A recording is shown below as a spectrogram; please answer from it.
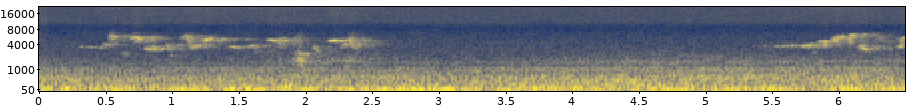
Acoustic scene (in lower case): park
